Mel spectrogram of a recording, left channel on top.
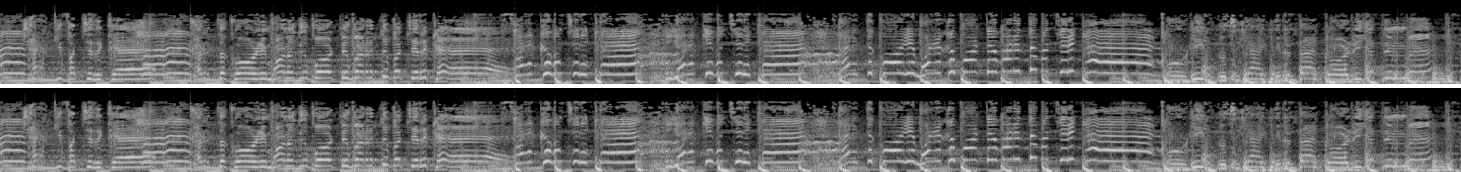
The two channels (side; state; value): both; identical; correlation 1.00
